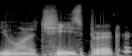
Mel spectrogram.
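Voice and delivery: soft, quiet whisper. Retelling a scene where one character parrots another: imitating Zaccoli's quiet whisper. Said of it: "parroting and whispering the line back to her".

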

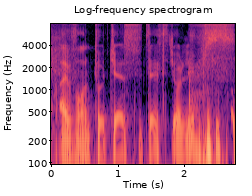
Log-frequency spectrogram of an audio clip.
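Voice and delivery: soft, hushed put-on vampire voice. Trying out a line for a dating app, the speaker does a vampire voice. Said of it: "Imagine I'm saying this like a vampire".

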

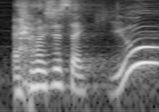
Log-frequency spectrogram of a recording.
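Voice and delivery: ordinary talk, nothing marked

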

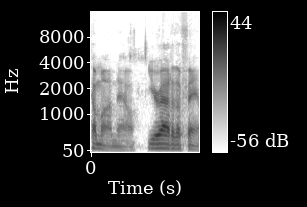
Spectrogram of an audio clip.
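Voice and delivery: imitated doom-laden tone. Retelling how another speaker's question sounded: imitating a doom-laden tone. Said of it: "but the way she toned it was".

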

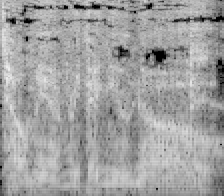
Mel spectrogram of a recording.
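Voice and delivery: low, menacing, threatening voice. Interrogating a sleeping person with light in their face: menacing interrogation. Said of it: "put it right up to their face and say".

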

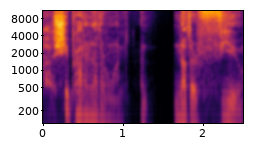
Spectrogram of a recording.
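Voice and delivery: soft, hushed half-whisper under the breath. Narrating a scene to a player, the elf girl half-whispers. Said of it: "the elf girl whispers".

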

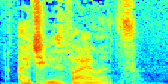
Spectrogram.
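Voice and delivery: put-on deadpan delivery. Retelling a scene where a character speaks to the camera, retelling a deadpan line. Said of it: "she's looking deadpan at the camera, like no emotion in her face at all".

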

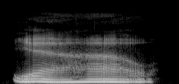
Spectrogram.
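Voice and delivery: put-on dreamy voice. Retelling a scene, the speaker quotes Walt's reply in a dreamy voice. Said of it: "he says in this real dreamy voice".

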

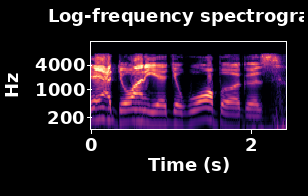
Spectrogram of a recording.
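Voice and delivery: put-on Boston accent. Mocking an actor's part in the movie: imitating Eli Roth's phony Boston accent. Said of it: "really hitting that phony Boston accent".

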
